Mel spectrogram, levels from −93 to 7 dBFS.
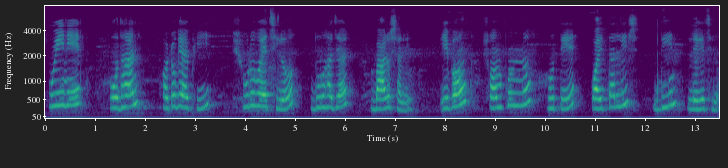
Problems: none marked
